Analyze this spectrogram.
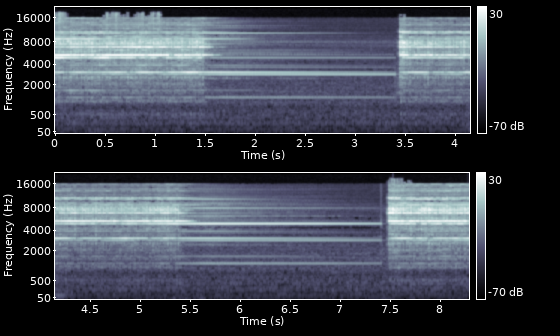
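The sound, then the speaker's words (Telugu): A landline telephone rings in three long, bright, bell-like electronic trills separated by pauses, each fading slightly before it stops, the last one cut off, with no voices. “Phone మోగుతోంది”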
